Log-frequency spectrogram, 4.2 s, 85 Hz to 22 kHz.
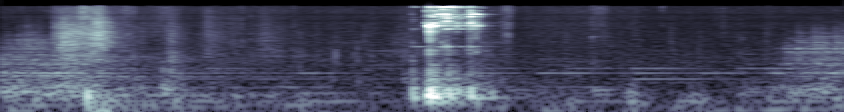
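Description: A pre-1964 90% silver coin dropped from pliers into a hot crucible, landing with one sharp clink about two seconds in.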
